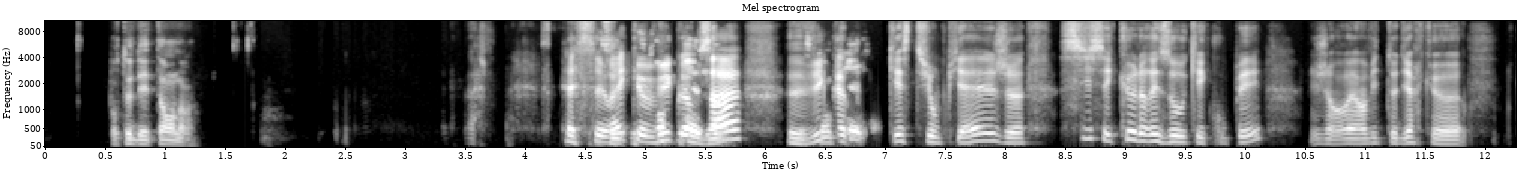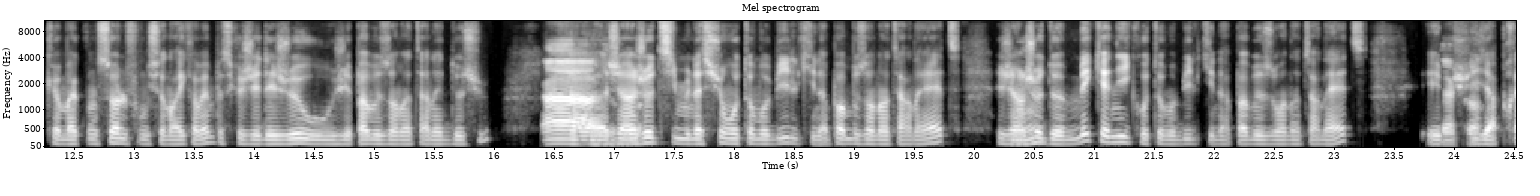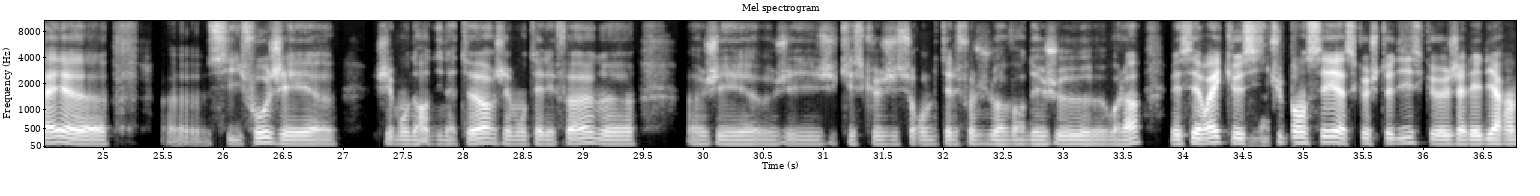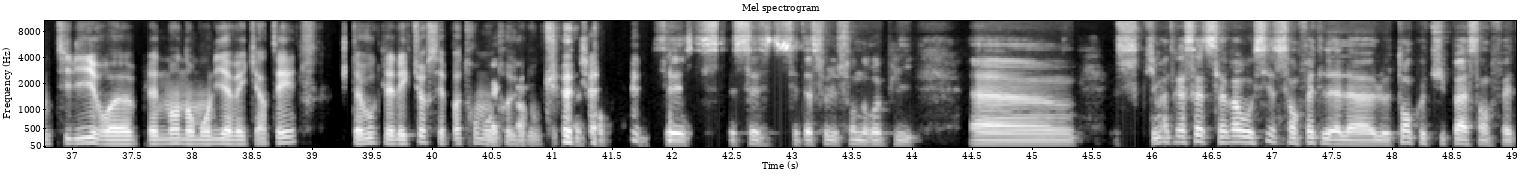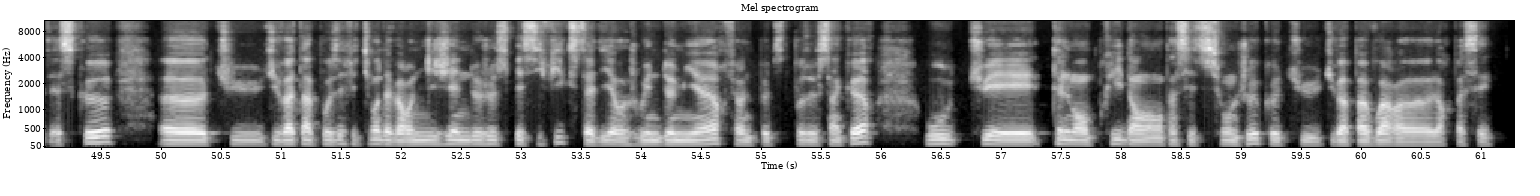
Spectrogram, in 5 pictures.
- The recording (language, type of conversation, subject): French, podcast, Comment, au quotidien, arrives-tu à te dégager du temps pour ton loisir ?
- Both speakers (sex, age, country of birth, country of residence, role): male, 20-24, France, France, guest; male, 50-54, France, France, host
- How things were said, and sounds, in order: tapping; other background noise; chuckle; stressed: "Ah"; stressed: "mécanique"; unintelligible speech; chuckle; drawn out: "Heu"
